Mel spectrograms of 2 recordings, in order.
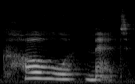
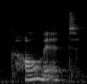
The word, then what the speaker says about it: comet: consonant sound in between, we actually try to divide it before the consonant first. Now this again creates an open syllable where the vowel sound is long. Comet, comet. That is not a word.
